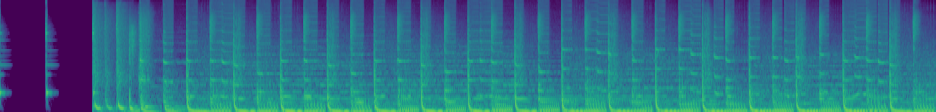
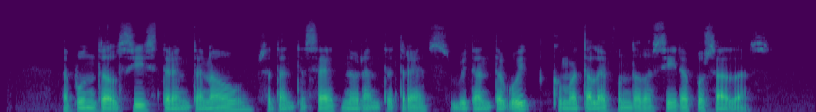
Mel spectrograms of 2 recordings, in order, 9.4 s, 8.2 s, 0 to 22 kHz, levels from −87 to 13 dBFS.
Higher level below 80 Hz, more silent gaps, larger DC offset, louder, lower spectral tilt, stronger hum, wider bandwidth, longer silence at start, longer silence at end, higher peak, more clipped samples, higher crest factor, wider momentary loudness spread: first, -18 dBFS vs -50 dBFS; first, 0.13-0.46 s, 0.60-0.93 s vs none; neither; first, -16 LUFS vs -28 LUFS; second, -4.5 dB/octave vs -8.5 dB/octave; neither; first, over 20 kHz vs 9 kHz; second, 0 s vs 0.65 s; second, 0 s vs 0.5 s; first, -2 dBFS vs -8 dBFS; neither; second, 12 dB vs 20 dB; second, 2 LU vs 9 LU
